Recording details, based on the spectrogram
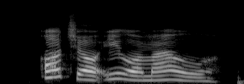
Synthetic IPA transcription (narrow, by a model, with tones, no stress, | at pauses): ɔ˦t͡ʃɔ˨ʔɪ˦ɣɔ˨ma˨˦ɦʊ˨ɣɔ˨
